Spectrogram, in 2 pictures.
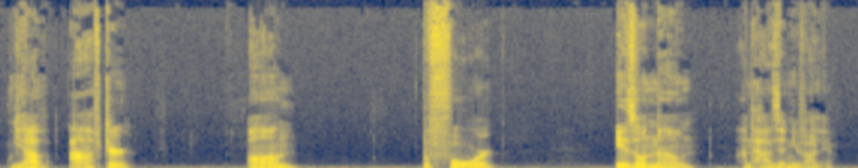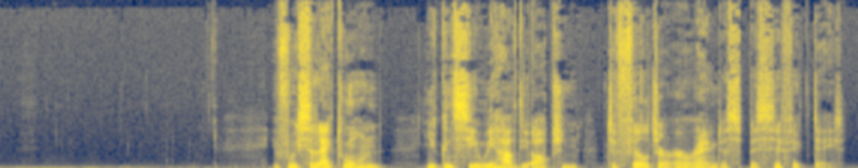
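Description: A man calmly narrating a step-by-step software tutorial as a voice-over on a screen recording. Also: sits low, no echo, clean studio sound. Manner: calm, step-by-step explanatory.

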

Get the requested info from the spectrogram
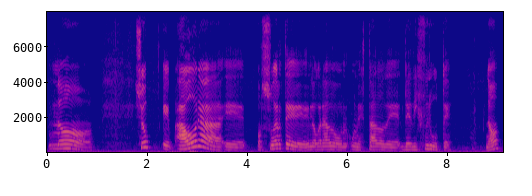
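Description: A young Rioplatense woman, a singer and vocal teacher, talking as a guest in a radio studio. She speaks slowly and unhurriedly, pausing on fillers as she gathers her thoughts, into a close studio mic. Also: fairly low pitch, lively intonation, fairly bright tone. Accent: Rioplatense Spanish. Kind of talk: casual studio chat. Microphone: studio mic with headphones.

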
